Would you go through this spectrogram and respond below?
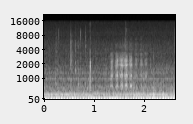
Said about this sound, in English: Yes, I hear you, sheep. I hear you.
